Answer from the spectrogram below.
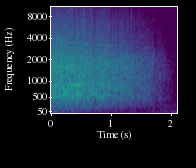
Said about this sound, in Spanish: Y así Biden pidió a todos que enviaran una señal inconfundible al mundo con este aplauso, mientras muchos invitados portaban pequeñas banderas de Ucrania en los bolsillos y en las manos.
